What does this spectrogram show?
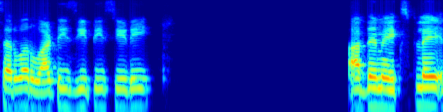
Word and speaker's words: etcd: form for that okay it is pronounced as e t c d so it's a database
